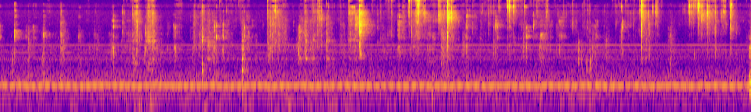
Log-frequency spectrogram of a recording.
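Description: Close-up chewing of crunchy fried chicken wings: irregular crunches and wet chewing sounds, over a steady low hum.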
